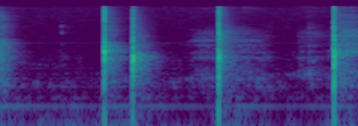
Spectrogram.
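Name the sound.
hand claps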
